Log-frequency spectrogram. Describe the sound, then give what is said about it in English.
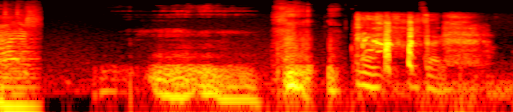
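A single low, rumbling snore rasps for about a second after a short noisy burst, then voices start talking right after it. “What the hell was that? What was that? That was a snore.”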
